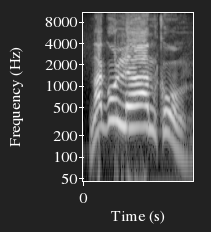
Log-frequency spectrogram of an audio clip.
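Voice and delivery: high, loud call back; ringing distant-reply shout; shouted answer. A narrator's reading. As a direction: holler back from the road. Passers-by shout back from the road.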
